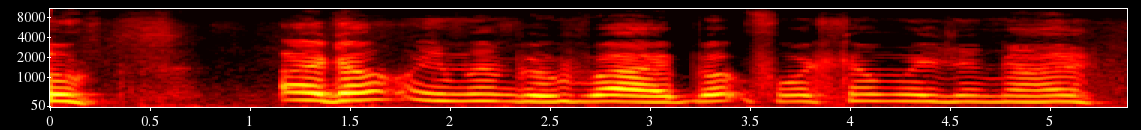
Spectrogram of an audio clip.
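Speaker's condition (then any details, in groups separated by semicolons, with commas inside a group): Cerebral palsy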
